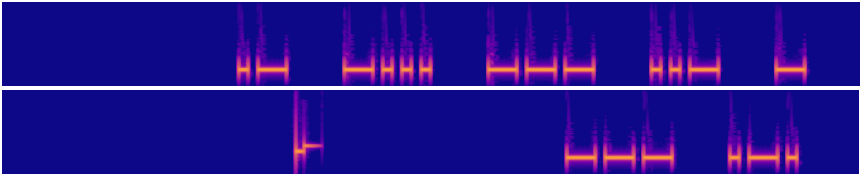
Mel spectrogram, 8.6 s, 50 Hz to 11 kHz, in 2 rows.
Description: Morse code, heard as a keyed tone, about 25 wpm, spaced as for 18 wpm, 700 Hz. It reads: ABOUT OR
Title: 2x Character Spacing - Top 300 Words - 25wpm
